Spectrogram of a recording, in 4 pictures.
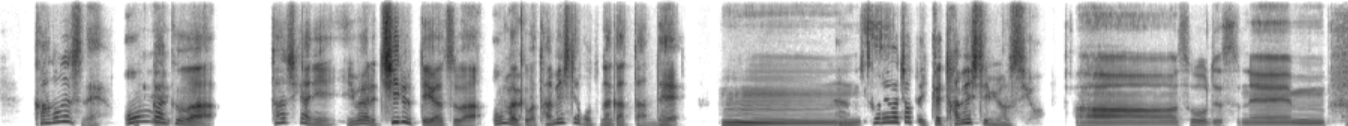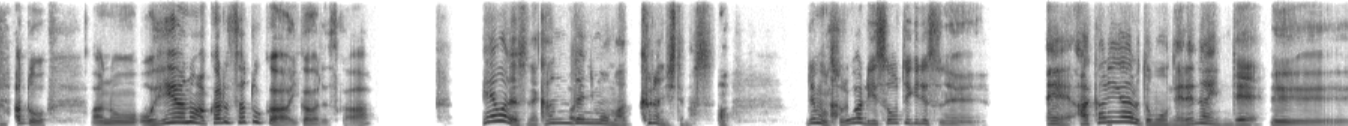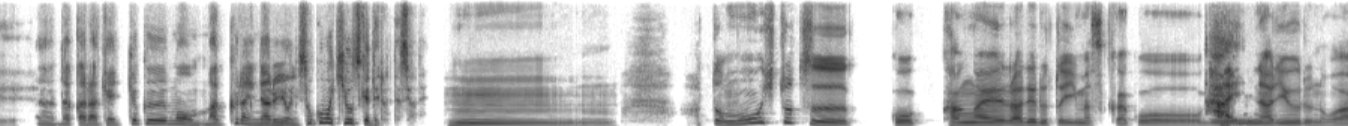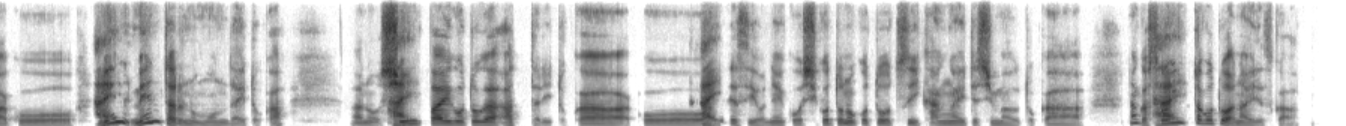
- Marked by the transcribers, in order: none
- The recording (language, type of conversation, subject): Japanese, advice, 夜に何時間も寝つけないのはどうすれば改善できますか？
